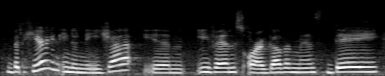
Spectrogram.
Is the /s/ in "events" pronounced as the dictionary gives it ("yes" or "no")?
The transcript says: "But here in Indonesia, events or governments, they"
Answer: yes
